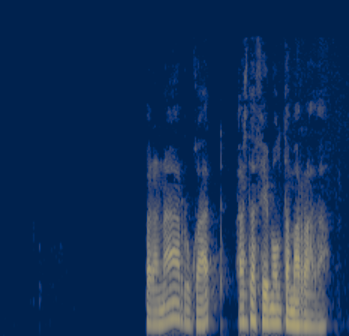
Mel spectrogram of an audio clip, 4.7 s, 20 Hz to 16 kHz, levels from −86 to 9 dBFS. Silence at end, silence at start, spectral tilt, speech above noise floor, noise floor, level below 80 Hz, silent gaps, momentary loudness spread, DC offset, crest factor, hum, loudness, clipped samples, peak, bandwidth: 0.3 s; 1.95 s; -8.5 dB/octave; 60 dB; -85 dBFS; -50 dBFS; none; 9 LU; under 0.1%; 22 dB; none; -26 LUFS; under 0.1%; -6 dBFS; 11 kHz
